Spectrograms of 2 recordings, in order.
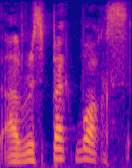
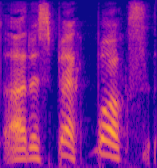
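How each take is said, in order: First: Said in the usual way. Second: "I respect box" said higher and slow, leaning on "box" with a falling tune; slow, high, insistent "I respect box"; emphatic repeat. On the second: Shown as a demonstration. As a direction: drag out "I respect box", landing hard on "box".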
